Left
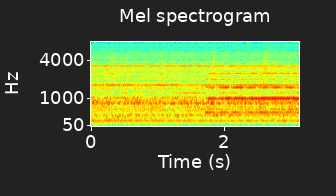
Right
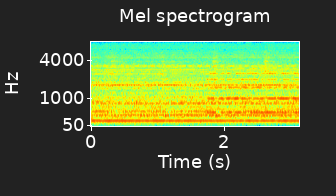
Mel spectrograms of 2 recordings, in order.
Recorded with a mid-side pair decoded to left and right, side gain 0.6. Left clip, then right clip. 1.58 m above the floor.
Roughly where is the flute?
Ahead left.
